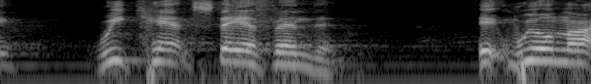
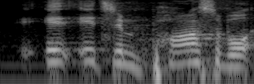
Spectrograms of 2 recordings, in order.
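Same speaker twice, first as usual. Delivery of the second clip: usual speaking voice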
